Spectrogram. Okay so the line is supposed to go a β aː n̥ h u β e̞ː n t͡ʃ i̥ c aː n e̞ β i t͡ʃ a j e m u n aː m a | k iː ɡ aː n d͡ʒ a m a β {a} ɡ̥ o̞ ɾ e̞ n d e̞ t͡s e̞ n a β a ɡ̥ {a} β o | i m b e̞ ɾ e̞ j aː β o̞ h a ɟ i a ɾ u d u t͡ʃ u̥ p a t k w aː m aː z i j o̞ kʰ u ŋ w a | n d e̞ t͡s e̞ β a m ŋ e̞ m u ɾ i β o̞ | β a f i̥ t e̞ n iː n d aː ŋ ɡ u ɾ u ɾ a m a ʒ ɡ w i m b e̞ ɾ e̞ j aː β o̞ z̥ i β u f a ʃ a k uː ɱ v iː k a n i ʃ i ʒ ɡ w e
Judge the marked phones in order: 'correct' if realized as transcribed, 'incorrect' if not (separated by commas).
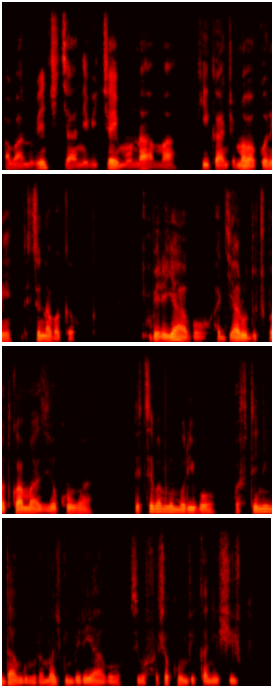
correct, correct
